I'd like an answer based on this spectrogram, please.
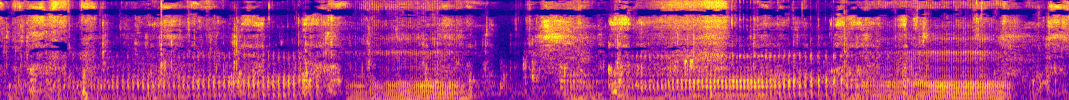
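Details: Butter being eaten by three pug dogs in the Inland Empire, Southern California: harmonic, throaty snorting grunts swell in long bursts over quick wet licks, briefly quieter near the middle.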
